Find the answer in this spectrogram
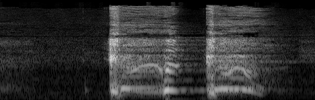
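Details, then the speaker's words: An adult gives two short, harsh voiced coughs close together after ripping out carpet without a mask or protection; the lungs are said to be suffering. "I'm still coughing because we're ripping out the carpet right now."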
